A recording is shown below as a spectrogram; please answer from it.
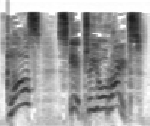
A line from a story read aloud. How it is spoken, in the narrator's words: When Miss Tutu bellowed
